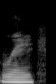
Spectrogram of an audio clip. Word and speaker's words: REI: request or Ray okay ray you want Ray it's spelled REI Ray um um watch Ray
